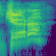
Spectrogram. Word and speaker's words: Jura: I think that's how you say it, Juri. It's Jura.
